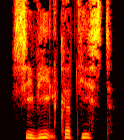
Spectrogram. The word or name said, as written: CIVILGARDER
